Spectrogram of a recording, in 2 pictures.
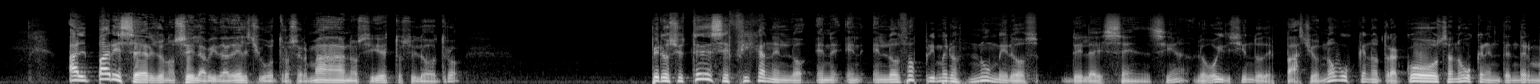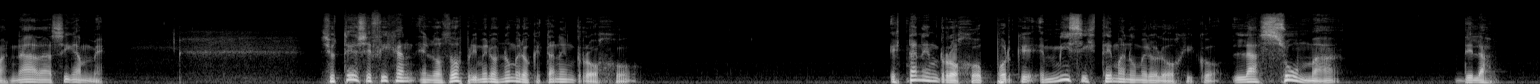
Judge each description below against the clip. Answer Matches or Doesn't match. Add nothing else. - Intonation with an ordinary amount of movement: Matches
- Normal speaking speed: Matches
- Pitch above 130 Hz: Doesn't match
